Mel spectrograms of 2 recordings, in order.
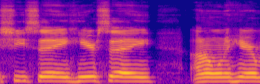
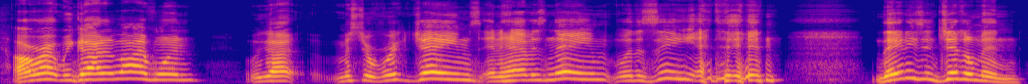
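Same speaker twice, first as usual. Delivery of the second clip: playful announcer; 2 semitones higher than usual. Pretend. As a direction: introduce a guest like a showman, laughing through bits. Announces a viewer like an emcee.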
